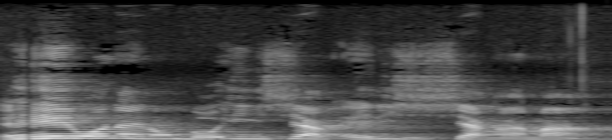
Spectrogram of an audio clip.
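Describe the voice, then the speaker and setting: A man's voice: high voice, lively intonation, normal speed, pushed and bright. A man playing a cheeky, baffled tour guide in an audio drama, teasing and exclaiming in Taiwanese-accented Mandarin. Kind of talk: live audio drama acting. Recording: echoey, reverberant online audio room.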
